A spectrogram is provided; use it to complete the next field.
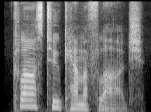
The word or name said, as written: Class II camouflage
